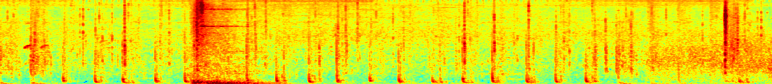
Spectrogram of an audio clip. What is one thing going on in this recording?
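Footsteps thud steadily on wooden planks.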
